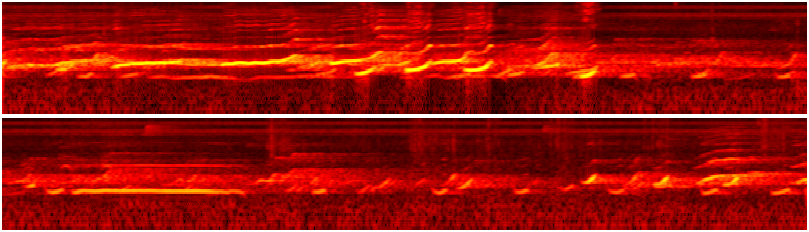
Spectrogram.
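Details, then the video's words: Speedy and Maui, a pair of gibbons at the IPPL rescue centre, South Carolina, duetting: dense overlapping rising hoots and quavering whoops in rapid runs, a long steady wail midway, then scattered upswept notes. "Speedy & Maui dueting."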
